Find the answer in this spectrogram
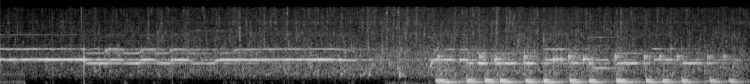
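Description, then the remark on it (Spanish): Water trickles and gurgles steadily throughout, mixed with sustained high whistling tones; about halfway through, a low, pulsing hum joins in beneath the flowing water. “Ahí están las pirámides, el agua, las calles de tierra y las canoas que comunican poblados e intercambian mercancía.”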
